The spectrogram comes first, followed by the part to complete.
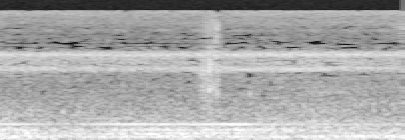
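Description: Aftermarket electric fuel pump running with a steady hum while it primes the diesel fuel line, with a single light click about a second in.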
